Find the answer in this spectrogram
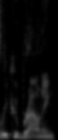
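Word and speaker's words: Ricou Browning: His name's Riku Browning. – I actually think that's right? – Pretty correct. – Yeah, okay. – I'll be honest. – Riku Browning.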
